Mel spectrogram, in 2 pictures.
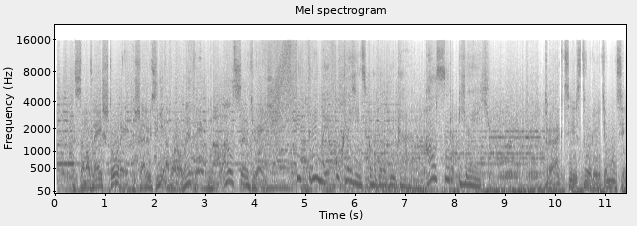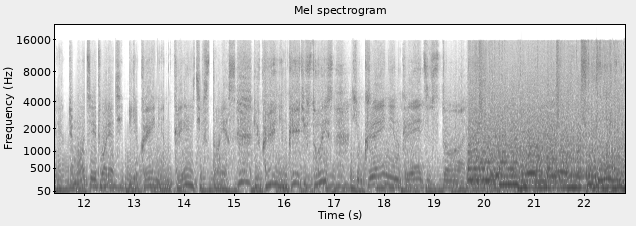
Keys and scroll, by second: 4.5 Up, 4.5-5.2 typing, 4.9 Up, 5.1 Return.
